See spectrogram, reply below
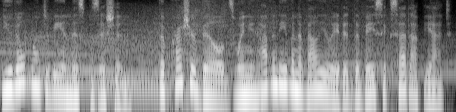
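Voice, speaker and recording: A man doing a quick explanatory racing pundit. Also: a little high, lively intonation, lightly acted. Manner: explanatory, expert analysis. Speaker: co-commentator analyst. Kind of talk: scripted race analysis. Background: game music.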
